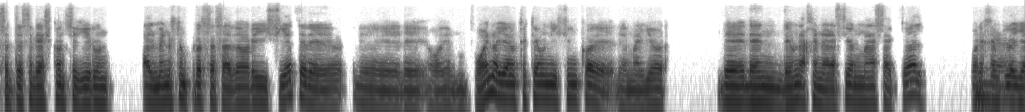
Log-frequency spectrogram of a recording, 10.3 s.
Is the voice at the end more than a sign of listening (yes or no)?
no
